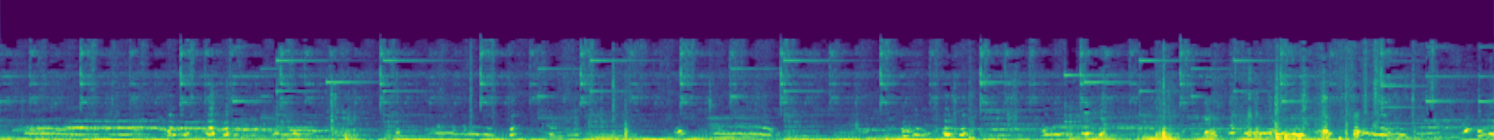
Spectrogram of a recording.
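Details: Domestic turkeys raised in the Philippine countryside give wavering, clucking calls in short bursts, set against background music with a deep, thumping beat.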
